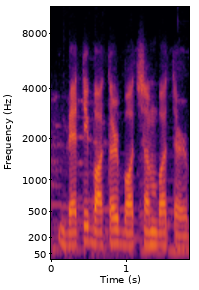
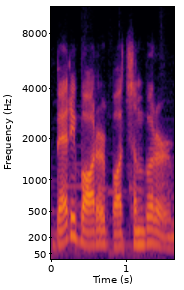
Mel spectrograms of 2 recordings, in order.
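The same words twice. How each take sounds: First: The middle t sounds are hard and crisp. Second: The middle t sounds are softened like d. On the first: The speaker calls it wrong. "if I don't use the soft D, it would sound like this" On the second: The speaker calls it right. "using the soft D, notice how it improves"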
